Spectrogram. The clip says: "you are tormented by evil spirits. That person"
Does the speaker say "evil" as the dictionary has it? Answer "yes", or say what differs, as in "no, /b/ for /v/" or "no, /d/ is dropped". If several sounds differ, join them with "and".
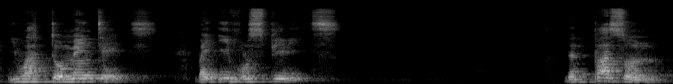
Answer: yes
